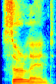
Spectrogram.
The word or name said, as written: Sirland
